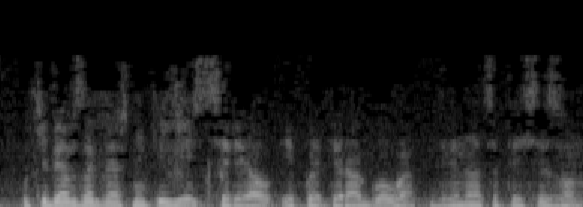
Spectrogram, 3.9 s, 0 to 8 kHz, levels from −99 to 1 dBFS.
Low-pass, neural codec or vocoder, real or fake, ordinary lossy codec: 7.2 kHz; none; real; MP3, 24 kbps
